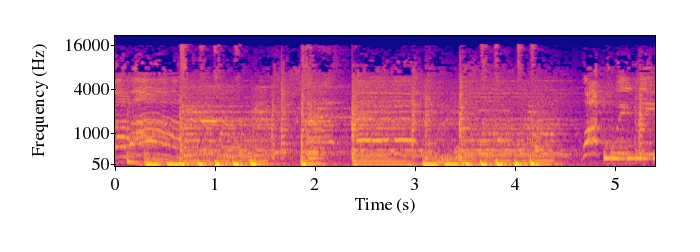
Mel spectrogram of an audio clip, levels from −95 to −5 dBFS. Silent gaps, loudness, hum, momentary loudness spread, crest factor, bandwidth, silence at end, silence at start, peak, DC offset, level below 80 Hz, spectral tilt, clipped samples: none; -20 LUFS; none; 6 LU; 14 dB; 17 kHz; 0 s; 0 s; -6 dBFS; under 0.1%; -22 dBFS; -5 dB/octave; under 0.1%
